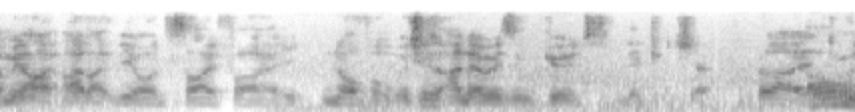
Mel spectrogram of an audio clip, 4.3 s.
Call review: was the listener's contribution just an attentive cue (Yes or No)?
No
